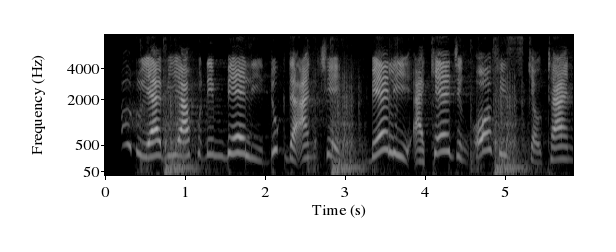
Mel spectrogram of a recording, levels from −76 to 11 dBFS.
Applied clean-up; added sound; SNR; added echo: none; Door; 16 dB; none.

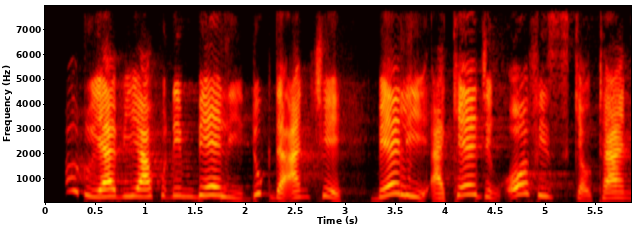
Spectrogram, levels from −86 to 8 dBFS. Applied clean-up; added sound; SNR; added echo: none; none; none; none.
